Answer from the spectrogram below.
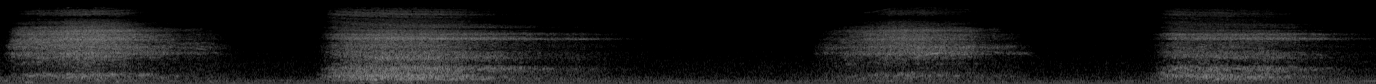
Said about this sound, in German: So, du nimmst ein paar schöne, wunderbare Atemzüge.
